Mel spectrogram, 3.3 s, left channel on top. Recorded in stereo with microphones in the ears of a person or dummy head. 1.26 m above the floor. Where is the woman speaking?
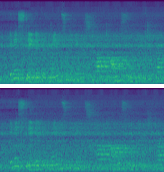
10° left (ahead or behind), 1.7 m; by 3.2 s 85° left, 4 m.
